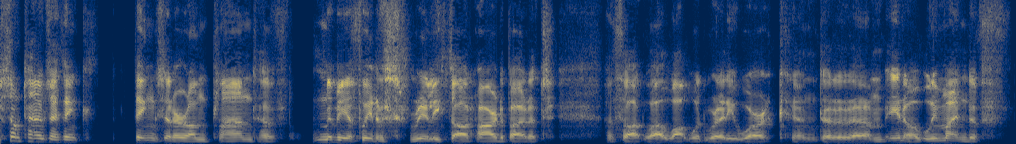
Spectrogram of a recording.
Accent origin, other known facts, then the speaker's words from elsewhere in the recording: Northern Ireland, United Kingdom; accent: Tyrone; He's actually from the same part of Tyrone as I'm from. So it's nice. I've kind of lost my thick Tyrone accent, so it's nice to hear a bit of the way I should really be talking.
